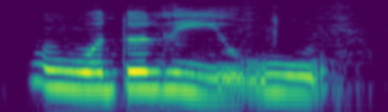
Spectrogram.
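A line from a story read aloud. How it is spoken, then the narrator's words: Dejected muttering to self. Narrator (Chinese): 沮丧的喃喃自语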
